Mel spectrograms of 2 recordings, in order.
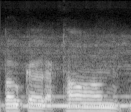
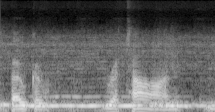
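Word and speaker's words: Boca Raton: Davey and Bokeh Raton. Well, that's the right way to say it. I I think in Florida they it's Bokea Ratan.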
